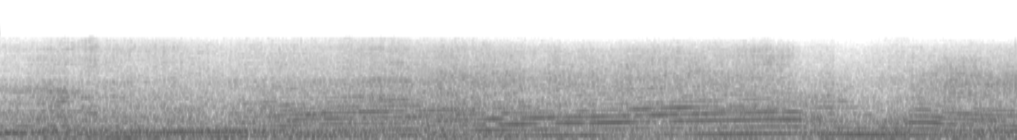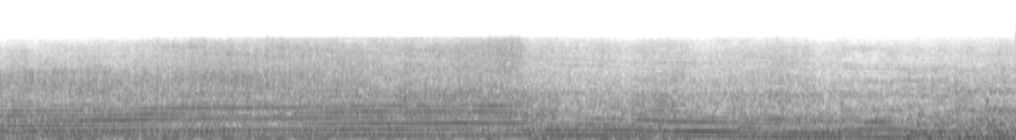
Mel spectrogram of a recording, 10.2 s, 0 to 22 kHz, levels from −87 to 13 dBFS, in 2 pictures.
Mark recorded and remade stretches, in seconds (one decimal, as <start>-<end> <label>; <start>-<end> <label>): 0.0-9.3 recorded; 9.3-10.2 remade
